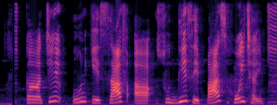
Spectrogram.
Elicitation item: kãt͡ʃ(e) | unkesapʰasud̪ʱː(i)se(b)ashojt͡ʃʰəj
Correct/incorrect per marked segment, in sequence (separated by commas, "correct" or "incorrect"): correct, correct, incorrect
